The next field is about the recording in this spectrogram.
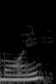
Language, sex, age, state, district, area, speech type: Assamese, female, 30-45, Assam, Sivasagar, urban, spontaneous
